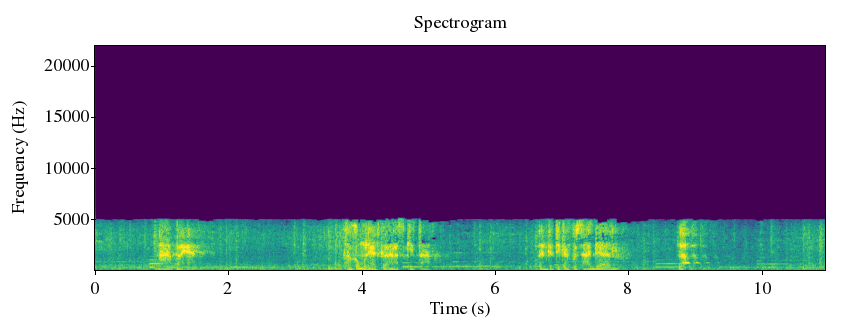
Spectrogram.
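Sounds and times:
train carriage rolling on rails: 0.0 - 10.9
speech: 0.8 - 1.6, 3.9 - 5.2, 6.6 - 8.0, 8.7 - 9.1.

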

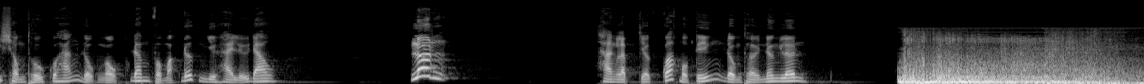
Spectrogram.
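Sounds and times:
speech: 0.0 - 2.9, 4.1 - 4.6, 6.0 - 8.2
explosion boom echoing through a valley as the ground splits open: 9.0 - 11.4.

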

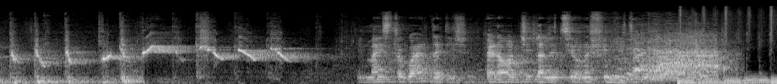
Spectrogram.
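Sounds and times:
whistled imitation of a small bird singing: 0.1 - 3.2
speech: 3.7 - 7.6
laughter: 5.8 - 7.4.

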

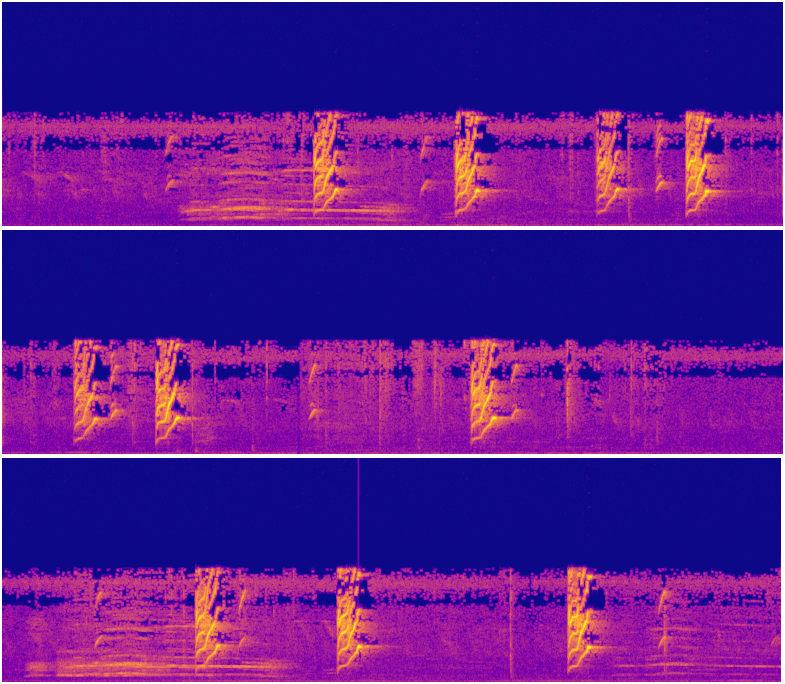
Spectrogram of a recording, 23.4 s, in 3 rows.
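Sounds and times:
female Belgian canary chirping to males: 0.3 - 5.2, 5.8 - 7.8, 8.4 - 11.1, 12.4 - 14.1, 16.0 - 23.3.

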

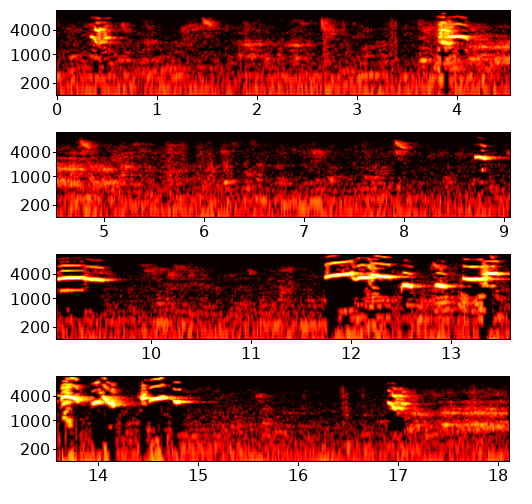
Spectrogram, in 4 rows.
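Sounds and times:
Oriental magpie-robin singing: 0.2 - 1.7, 3.7 - 5.0, 7.9 - 10.0, 11.7 - 15.1, 16.9 - 17.4.

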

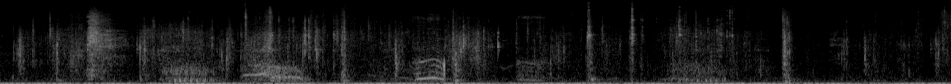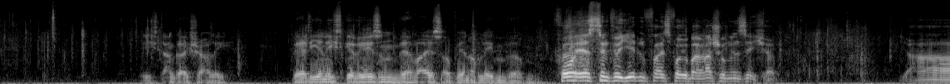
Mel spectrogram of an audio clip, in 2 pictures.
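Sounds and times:
horse hooves clopping as riders set off at night: 0.0 - 10.9
horse whinny: 1.5 - 3.4, 4.0 - 5.6
birds cooing and chirping: 1.9 - 6.0
speech: 11.0 - 17.5, 18.7 - 19.0.

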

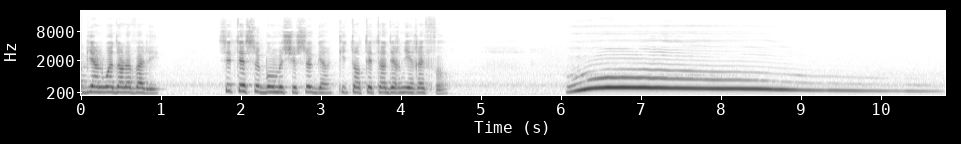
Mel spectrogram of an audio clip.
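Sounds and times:
speech: 0.0 - 1.1, 1.7 - 4.7, 6.1 - 6.5
wolf howling: 6.1 - 10.7.

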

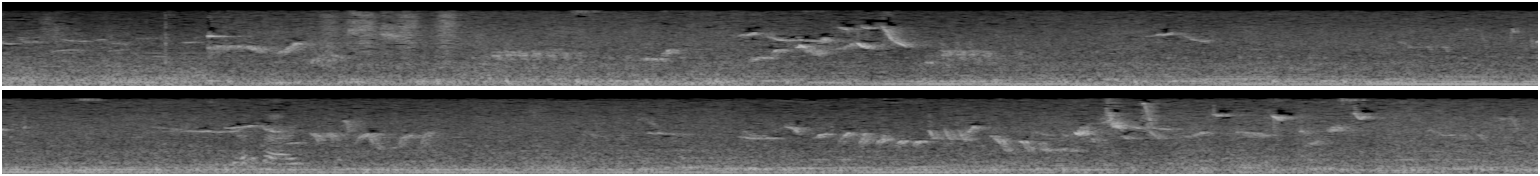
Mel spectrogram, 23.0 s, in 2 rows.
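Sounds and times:
loud constant low hum: 0.0 - 23.0
magpie-robin or shama song: 0.0 - 23.0.

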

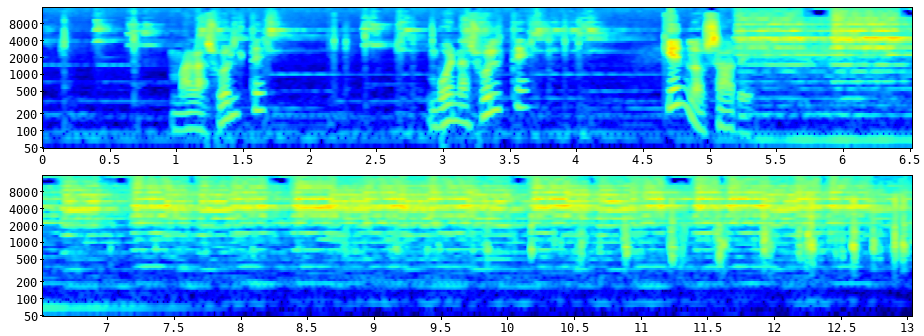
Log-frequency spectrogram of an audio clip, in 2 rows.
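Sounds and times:
horse hooves clip-clopping: 0.0 - 4.3, 6.6 - 13.0
speech: 1.0 - 1.9, 2.9 - 3.8, 4.7 - 5.6
steady tonal drone: 3.4 - 13.0
low rumble: 5.0 - 9.0.

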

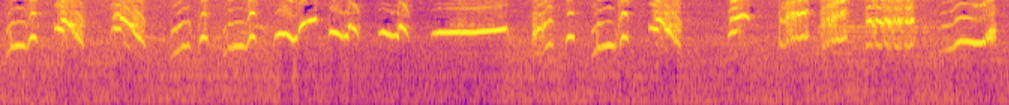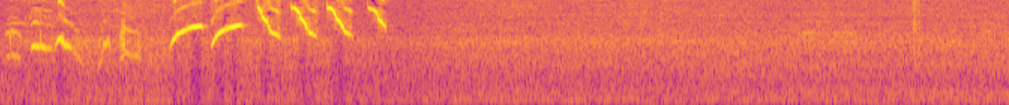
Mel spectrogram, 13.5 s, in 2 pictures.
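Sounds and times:
Oriental magpie-robin singing: 0.0 - 9.4.

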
